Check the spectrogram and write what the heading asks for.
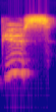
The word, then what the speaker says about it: bus: say it as with this bus in French is called buuse instead of saying Bu you're saying buuse similarly you have another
